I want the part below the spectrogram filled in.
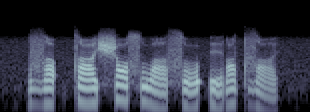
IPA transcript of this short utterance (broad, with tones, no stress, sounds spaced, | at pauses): zˤ i˧˥ ʔ tˤ i˧˥ ʃ ɔ˧ sˤ w e˩˧ sˤ u˩˧ ʔ e˩˧ ɾ ɑ˧ tˤ zˤ e˩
